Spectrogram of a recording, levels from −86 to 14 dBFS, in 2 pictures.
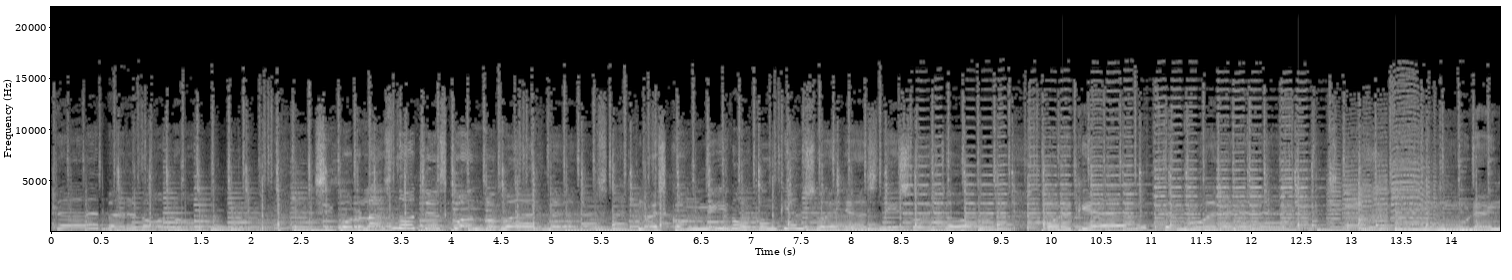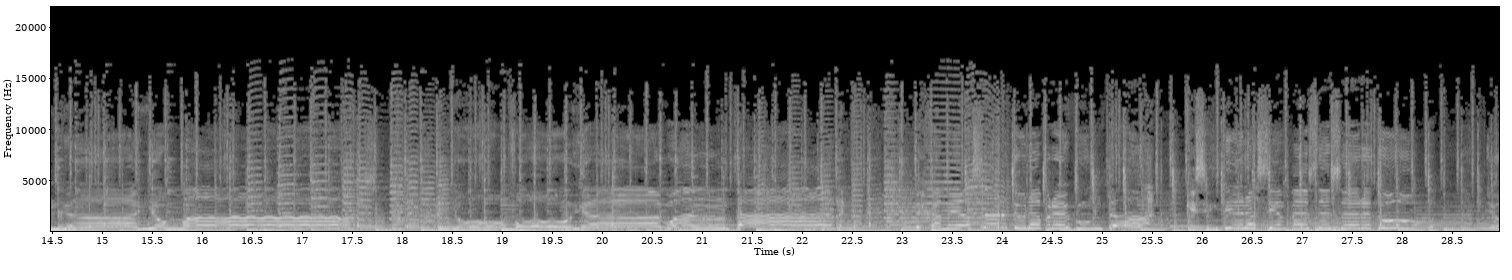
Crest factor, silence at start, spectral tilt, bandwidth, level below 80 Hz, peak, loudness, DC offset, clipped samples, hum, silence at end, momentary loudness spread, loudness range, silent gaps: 12 dB; 0 s; -4.5 dB/octave; 17 kHz; -28 dBFS; 0 dBFS; -11 LUFS; under 0.1%; under 0.1%; none; 0 s; 4 LU; 1 LU; none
